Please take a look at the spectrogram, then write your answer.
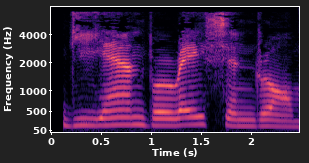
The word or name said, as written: Guillain-Barre syndrome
